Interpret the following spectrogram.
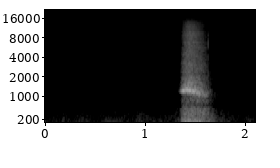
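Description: A man's single short sigh about a second and a half in, a breathy exhale after near silence, as he catches his breath.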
